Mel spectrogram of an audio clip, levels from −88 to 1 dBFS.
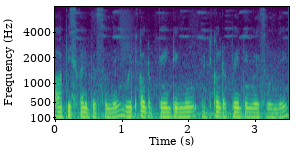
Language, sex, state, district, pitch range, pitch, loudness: Telugu, male, Andhra Pradesh, Srikakulam, 115-125 Hz, 120 Hz, -17 LUFS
